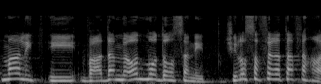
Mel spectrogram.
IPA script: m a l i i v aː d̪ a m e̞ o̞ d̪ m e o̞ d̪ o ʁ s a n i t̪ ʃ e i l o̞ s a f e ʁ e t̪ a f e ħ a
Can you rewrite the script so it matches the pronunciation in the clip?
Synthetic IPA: m a l i i v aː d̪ a m e̞ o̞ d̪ m e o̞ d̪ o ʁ s a n i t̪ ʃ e i l o̞ s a f e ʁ e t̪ a f e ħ a

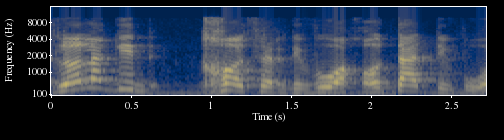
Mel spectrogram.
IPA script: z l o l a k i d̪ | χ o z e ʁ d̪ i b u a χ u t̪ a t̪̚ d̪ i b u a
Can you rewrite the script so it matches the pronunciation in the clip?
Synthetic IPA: z l o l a ɡ i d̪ | χ o s e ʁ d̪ i v u a χ o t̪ a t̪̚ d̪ i v u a

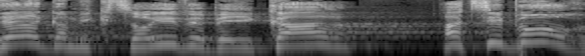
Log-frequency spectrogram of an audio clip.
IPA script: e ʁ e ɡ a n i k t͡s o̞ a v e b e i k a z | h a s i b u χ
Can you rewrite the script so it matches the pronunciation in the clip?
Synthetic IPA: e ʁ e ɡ a m i k t͡s o̞ i v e b e i k a ʁ | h a t͡s i b u ʁ

